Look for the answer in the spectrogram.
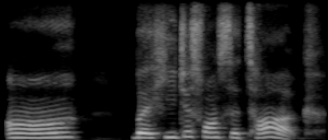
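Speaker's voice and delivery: lightly voiced friend, sticking up for him; imitating friend A. Friend speaking up for her chatty boyfriend, imitated pleading. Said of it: "friend A goes".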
